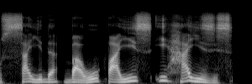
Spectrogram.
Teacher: Quando i ou u ficam ali isolados em uma sílaba, sozinhos ou no máximo acompanhados da letra S, eles ganham um acento. Na nossa própria pronúncia, a gente já separa essas vogais dando um super destaque para elas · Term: iatos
